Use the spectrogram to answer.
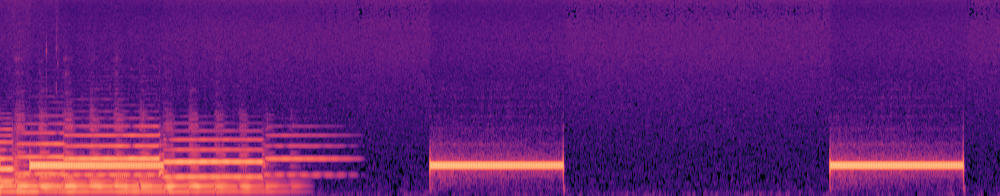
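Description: A telephone call ringing: a short sequence of stepped electronic tones that fades out, followed by two long steady ringback tones separated by a few seconds of silence.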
